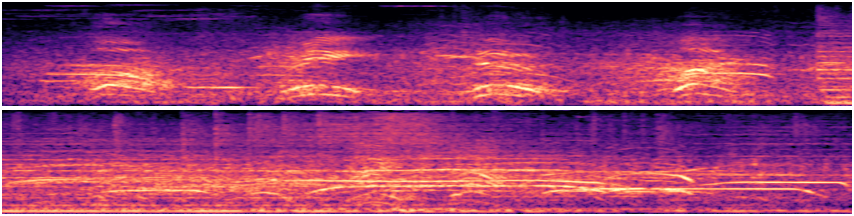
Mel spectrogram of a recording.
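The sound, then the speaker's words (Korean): A single voice announces the opening for a few seconds, then a crowd bursts into steady, dense cheering and shouting with rising whoops that carries on loudly to the end, at the ribbon-cutting opening ceremony of One World Trade Center in New York. “리본을 자르며 본격적으로 개장을 알리는 발표를 하자 사람들의 환호가 터져나왔습니다.”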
